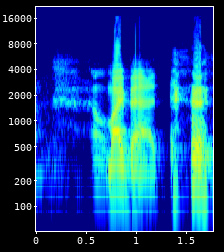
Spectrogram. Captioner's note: laughing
